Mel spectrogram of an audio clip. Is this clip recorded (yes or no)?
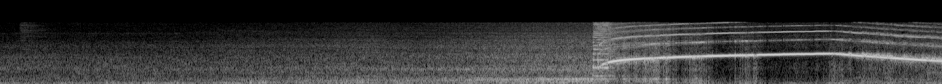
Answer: yes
